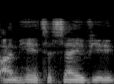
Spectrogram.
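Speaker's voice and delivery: put-on flat deadpan. Recounting how Syla comes in during the dream scene: mock-deadpan Syla line. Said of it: "in, like, a totally deadpan voice".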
